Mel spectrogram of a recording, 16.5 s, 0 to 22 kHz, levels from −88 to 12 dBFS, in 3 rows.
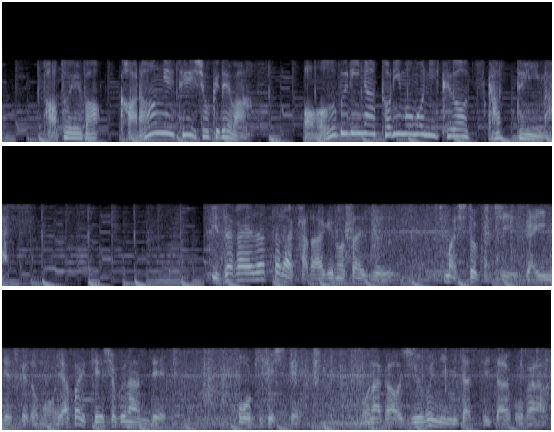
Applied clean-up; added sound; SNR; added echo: none; none; none; none.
